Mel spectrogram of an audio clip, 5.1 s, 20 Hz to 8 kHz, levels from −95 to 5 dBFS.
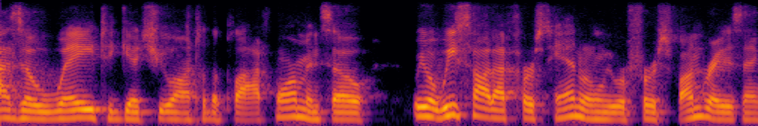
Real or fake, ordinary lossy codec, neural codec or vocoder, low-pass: fake; Opus, 32 kbps; codec, 16 kHz, 4 kbps, X-Codec, WavLM features, trained on Multilingual LibriSpeech; 7.2 kHz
